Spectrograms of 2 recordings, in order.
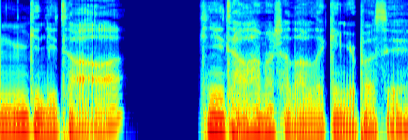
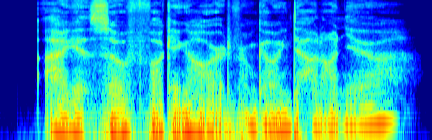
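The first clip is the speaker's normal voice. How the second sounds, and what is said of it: Whispering. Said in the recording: “I'm gonna whisper it”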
